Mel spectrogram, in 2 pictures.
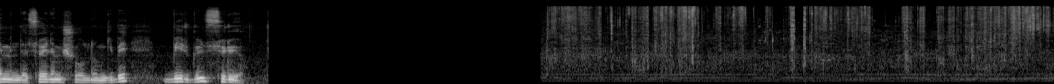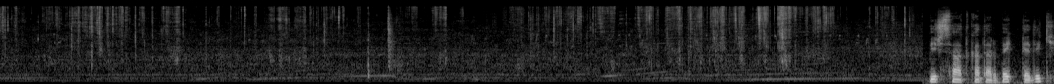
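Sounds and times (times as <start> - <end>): tape and paper peeling off: 5.4 - 19.8.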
